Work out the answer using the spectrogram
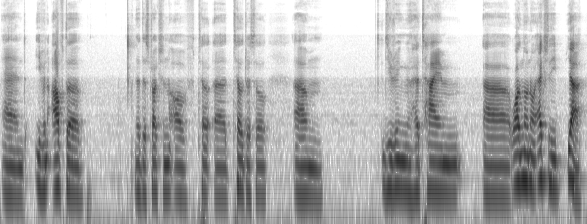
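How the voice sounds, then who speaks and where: A man's voice: fairly low pitch, steady tone, slow pace, fairly bright tone. A man giving casual, off-the-cuff reaction commentary in a hesitant, musing way, often repeating his phrases. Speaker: reaction video host.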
